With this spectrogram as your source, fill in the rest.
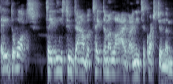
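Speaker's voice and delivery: high, roaring, bellowing voice. Dwarf watch captain in a three-way duel roars at the arriving party; roaring commands. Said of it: "So, the barrel-chested dwarf in the centre of the blue uniform of the watch, / you see a barrel-chested dwarf. He's relatively big for a dwarf. He's, almost human height, and he's, huge with it. / the".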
